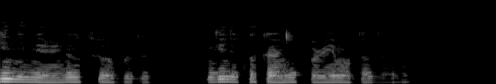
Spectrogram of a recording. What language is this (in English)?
Igbo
